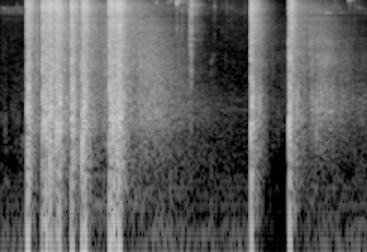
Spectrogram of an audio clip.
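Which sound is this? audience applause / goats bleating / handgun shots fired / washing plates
handgun shots fired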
